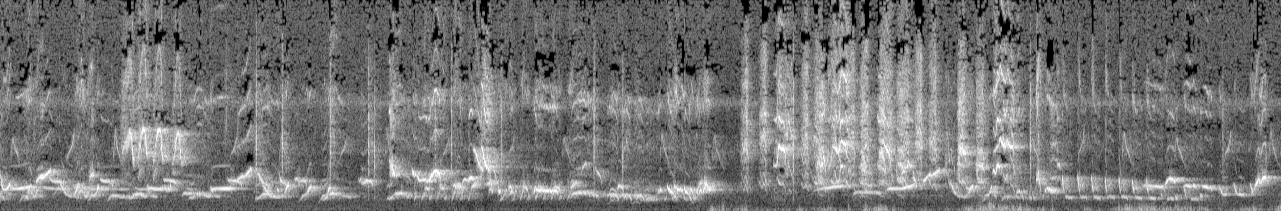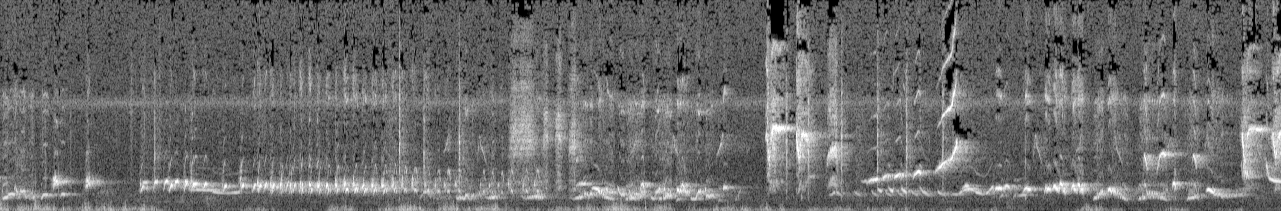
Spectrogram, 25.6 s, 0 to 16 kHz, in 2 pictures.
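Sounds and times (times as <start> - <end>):
White-rumped shama pouring out quick chattering and whistled phrases: 0.0 - 25.6.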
